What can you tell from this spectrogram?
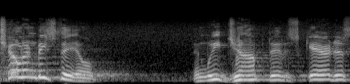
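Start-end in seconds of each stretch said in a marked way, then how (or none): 0.0-1.0 mock cry, toned down, mild and high-pitched. Retelling a mother interrupting the children at dinner: imitating a scream. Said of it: "my mother screamed out".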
